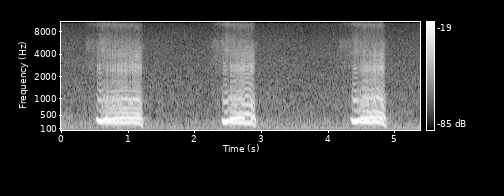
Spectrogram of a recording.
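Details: Three long, rough, tonal snores about two seconds apart, roughly 30 a minute, over quiet room hum from a sleeper who loves to snore; owner jokes he may need a CPAP machine; snoring.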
